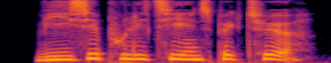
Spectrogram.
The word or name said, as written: vicepolitiinspektør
